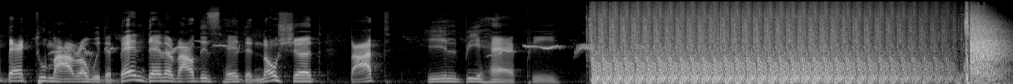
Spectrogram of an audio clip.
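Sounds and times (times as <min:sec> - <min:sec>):
speech: 0:00.1 - 0:07.8
M60 machine gun firing a long rapid burst: 0:05.9 - 0:10.1
sharp crack: 0:05.9 - 0:10.1.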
